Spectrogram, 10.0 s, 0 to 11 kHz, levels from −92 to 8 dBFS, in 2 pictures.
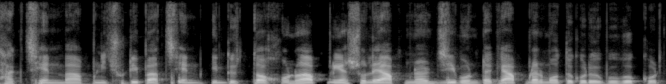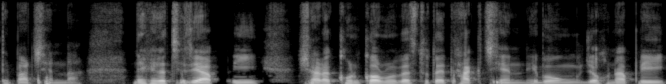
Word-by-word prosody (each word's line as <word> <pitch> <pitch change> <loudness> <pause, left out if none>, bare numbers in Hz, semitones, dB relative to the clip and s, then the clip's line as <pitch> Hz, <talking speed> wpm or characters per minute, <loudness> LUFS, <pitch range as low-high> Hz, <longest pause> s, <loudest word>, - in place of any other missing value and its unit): থাকছেন 135 -1 -3
বা 115 - +1
আপনি 120 +2 -8
ছুটি 155 - -3
পাচ্ছেন 120 - 0
কিন্তু 130 +1 -4 0.2
তখনও 160 +6 +2
আপনি 140 - -6
আসলে 150 +1 0
আপনার 160 +6 -2
জীবনটাকে 145 0 0
আপনার 150 +3 0
মতো 140 +1 -1
করে 145 -2 +1
উপভোগ 135 +1 -1
করতে 120 - -7
পারছেন 115 -2 -4
না। 105 - -11 0.5
দেখা 150 +1 -1
যাচ্ছে 155 0 0
যে - - +8
আপনি 140 +1 -9 0.5
সারাক্ষণ 145 +1 +1
কর্মব্যস্ততায় 135 -1 +2
থাকছেন 125 -2 -1 0.2
এবং 130 0 -1 0.2
যখন 125 +2 -2
আপনি 135 - -4
140 Hz, 170 wpm, -23 LUFS, 130-150 Hz, 0.5 s, যে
